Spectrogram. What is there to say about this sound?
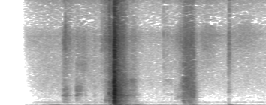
opening an egg carton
